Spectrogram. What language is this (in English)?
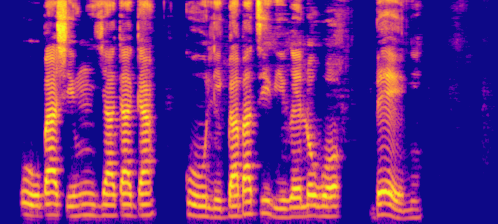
Yoruba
